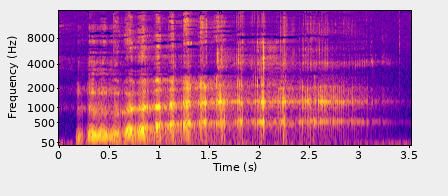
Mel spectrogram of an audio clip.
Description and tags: A sinister male laugh, recorded using a Blue Snowball microphone and the Linux version of Audacity.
